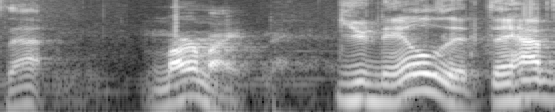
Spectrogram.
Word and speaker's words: Marmite: try this guy over here how would you pronounce that marmite you nailed it they have this in australia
